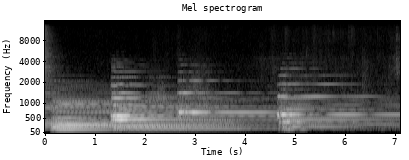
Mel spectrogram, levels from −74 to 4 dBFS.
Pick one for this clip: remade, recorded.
recorded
